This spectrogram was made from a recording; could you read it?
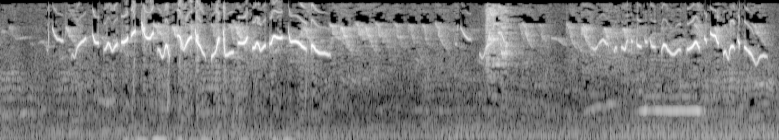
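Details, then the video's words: Energetic leaf warbler song of fast, wavering high whistles strung into two long phrases separated by a quieter gap, plus a faint steady tone near the end. "Cikrak daun Gacor"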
